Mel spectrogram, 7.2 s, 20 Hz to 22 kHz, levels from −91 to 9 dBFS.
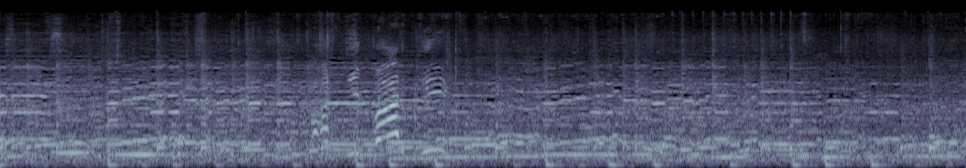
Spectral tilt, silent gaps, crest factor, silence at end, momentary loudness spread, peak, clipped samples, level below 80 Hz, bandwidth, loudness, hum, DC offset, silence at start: -4.5 dB/octave; none; 22 dB; 0 s; 9 LU; -4 dBFS; under 0.1%; -70 dBFS; 16.5 kHz; -27 LUFS; none; under 0.1%; 0 s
